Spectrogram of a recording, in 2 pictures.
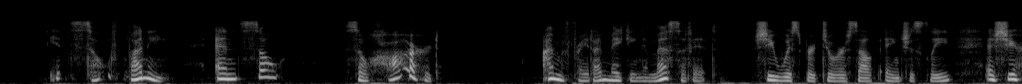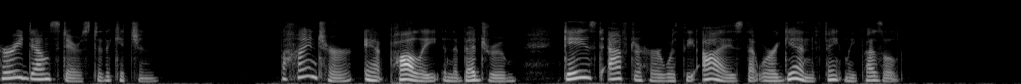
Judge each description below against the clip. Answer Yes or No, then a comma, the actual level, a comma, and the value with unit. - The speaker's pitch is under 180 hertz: No, medium, 185 Hz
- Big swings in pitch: Yes, wide, 7.6 semitones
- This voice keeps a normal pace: No, slow, 130 wpm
